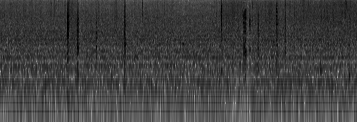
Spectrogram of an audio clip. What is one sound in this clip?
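Metal tongs clink against a pan now and then.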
